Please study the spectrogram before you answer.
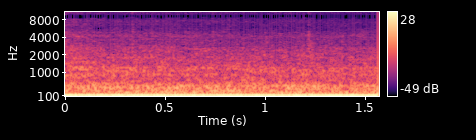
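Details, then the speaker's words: Nissan D21 Hardbody lowered 4 inches with angled blocks and shimmed carrier bearing, adjustable lifters set hot, cruising: steady low road and engine rumble with no scraping or rubbing; driveline vibration and squeak fixed, ride slightly bumpy. "She's a little bumpy because, you know, she's lowered now. But it's nothing that some Beltec shocks in the future won't fix. She rides pretty good though."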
